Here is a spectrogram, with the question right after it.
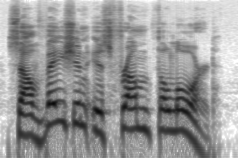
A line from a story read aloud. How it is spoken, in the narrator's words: Jonah finally got it and cried out from the fish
